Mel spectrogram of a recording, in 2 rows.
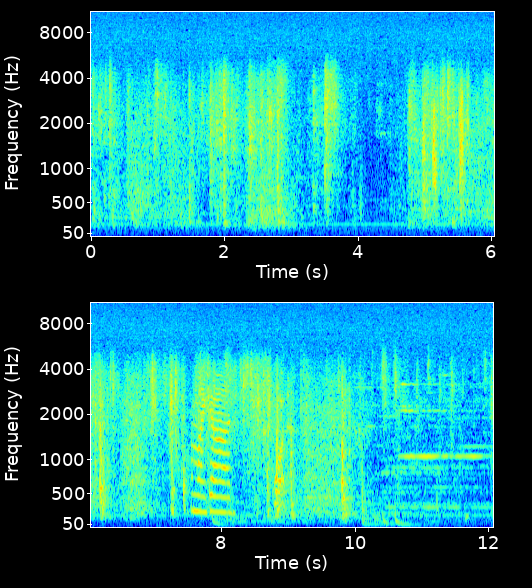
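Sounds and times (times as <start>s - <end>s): faint steady hum: 0.0s - 12.0s
knocks scrapes and clatters: 4.7s - 7.6s, 8.3s - 10.4s.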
